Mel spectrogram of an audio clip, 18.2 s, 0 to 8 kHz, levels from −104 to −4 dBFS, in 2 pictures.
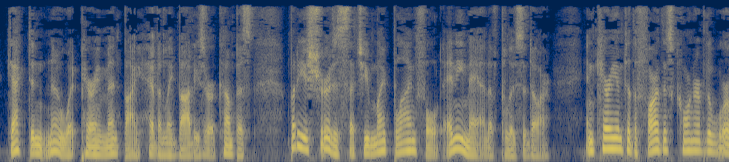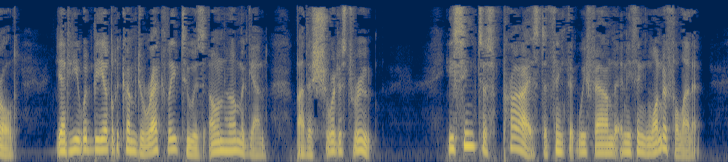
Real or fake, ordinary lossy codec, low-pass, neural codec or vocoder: fake; MP3, 32 kbps; 7.2 kHz; codec, 16 kHz, 4 kbps, FunCodec, trained on LibriTTS, 50 frames a second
